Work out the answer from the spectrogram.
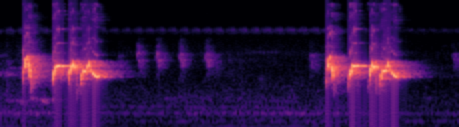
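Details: Red-whiskered bulbul song for exciting caged birds: two loud, bubbly whistled phrases about three seconds apart, with a few soft clicking notes in between.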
